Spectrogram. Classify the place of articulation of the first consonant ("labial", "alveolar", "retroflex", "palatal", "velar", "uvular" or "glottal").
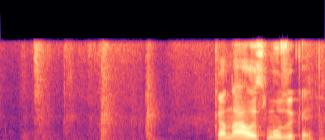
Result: velar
